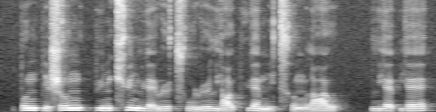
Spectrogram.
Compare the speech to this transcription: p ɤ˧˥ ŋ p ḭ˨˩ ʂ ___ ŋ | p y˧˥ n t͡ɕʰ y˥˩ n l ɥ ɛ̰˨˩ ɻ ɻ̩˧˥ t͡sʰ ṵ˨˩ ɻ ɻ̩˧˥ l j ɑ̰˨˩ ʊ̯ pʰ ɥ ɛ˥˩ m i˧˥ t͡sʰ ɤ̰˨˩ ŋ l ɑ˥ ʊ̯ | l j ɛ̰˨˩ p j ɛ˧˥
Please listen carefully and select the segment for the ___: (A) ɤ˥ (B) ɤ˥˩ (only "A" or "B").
A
